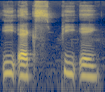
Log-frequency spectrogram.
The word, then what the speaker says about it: expatiate: And the first word today is expatiate, expatiate, expatiate, not expatiate. The root word is not from expand.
